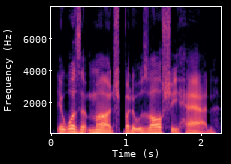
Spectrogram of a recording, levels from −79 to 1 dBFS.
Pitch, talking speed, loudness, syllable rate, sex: 135 Hz, 240 wpm, -16 LUFS, 4.5 syllables/s, male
